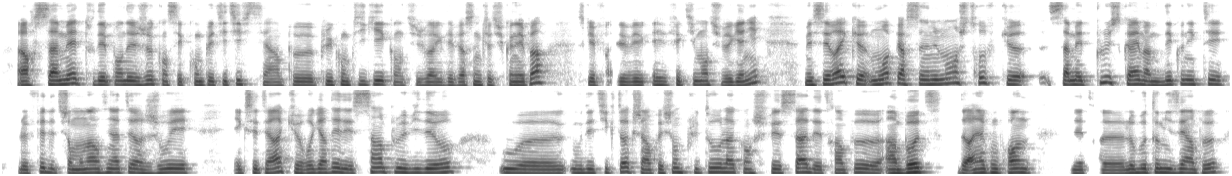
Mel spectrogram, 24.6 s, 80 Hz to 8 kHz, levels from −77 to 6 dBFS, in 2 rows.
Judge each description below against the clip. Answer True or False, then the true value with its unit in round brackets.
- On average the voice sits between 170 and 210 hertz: False (130 Hz)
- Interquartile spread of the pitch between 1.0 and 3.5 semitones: True (3.2 semitones)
